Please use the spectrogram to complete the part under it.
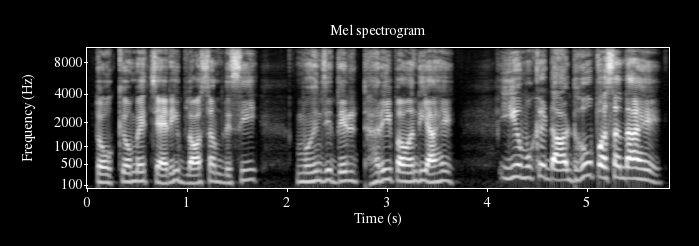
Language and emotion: Sindhi, happy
